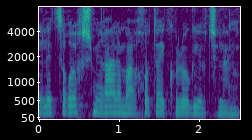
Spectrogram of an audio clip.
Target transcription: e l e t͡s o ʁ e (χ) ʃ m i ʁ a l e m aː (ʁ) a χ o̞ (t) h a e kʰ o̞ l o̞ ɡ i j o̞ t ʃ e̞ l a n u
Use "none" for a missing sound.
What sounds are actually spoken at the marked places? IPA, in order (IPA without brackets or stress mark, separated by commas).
χ, ʁ, t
